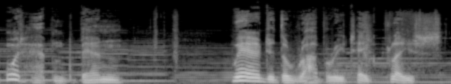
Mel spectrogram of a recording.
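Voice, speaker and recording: A man's voice: fairly low pitch, big pitch swings, takes it slowly, darkish tone, soft background music. An actor playing an earnest, dreamy old man who muses fervently about youth, in a radio drama. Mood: searching, musing. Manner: earnest, musing, insistent.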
